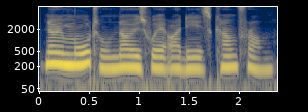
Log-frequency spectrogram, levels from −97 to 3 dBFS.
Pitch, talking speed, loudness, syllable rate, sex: 190 Hz, 175 wpm, -14 LUFS, 4.4 syllables/s, female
